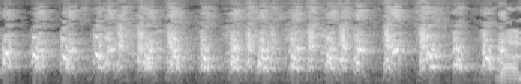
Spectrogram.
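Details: Jack Russell Terriers at work on a wild boar bark steadily, about two to three sharp yaps per second, irregular and overlapping, with a handler's Italian shouts of encouragement in the background.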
